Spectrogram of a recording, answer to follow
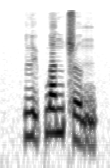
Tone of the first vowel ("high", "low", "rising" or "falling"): low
